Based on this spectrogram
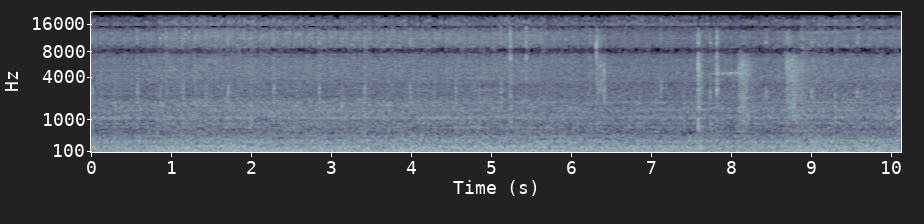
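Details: Jeep WJ 4.0 shaking and not accelerating, dash lights on, idling with AC on, code P0351 (coil primary/secondary failed); a deep, lumpy, uneven rumble. The cylinder 1 plug is not firing, an ignition misfire.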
